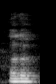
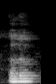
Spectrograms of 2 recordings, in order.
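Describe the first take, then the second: The two takes are said the same way.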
